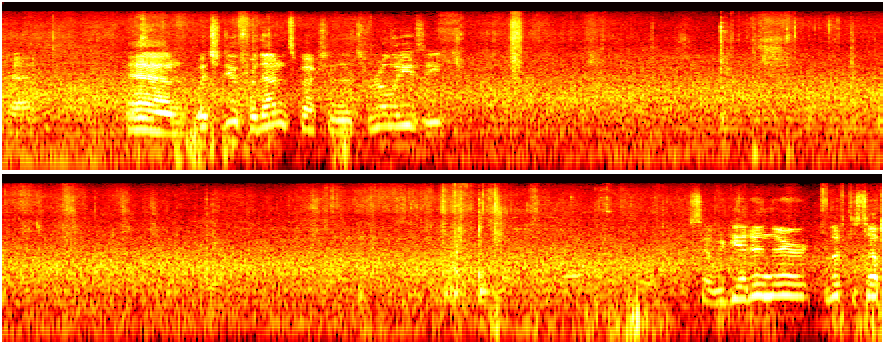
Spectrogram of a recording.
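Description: A man talks calmly nearby outdoors.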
